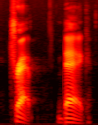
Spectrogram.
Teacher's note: the a sound in words like trap and bag those that's going to get moved up so we don't say trap and bag we say trap bag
